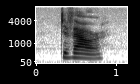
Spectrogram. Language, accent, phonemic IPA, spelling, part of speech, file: English, US, /dɪˈvaʊɚ/, devour, verb, En-us-devour.ogg
- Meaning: 1. To eat quickly, greedily, hungrily, or ravenously 2. To rapidly destroy, engulf, or lay waste 3. To take in avidly with the intellect or with one's gaze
